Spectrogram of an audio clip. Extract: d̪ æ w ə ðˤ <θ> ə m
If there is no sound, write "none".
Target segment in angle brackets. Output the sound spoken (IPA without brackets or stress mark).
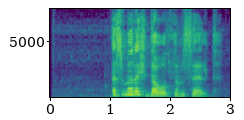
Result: θ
